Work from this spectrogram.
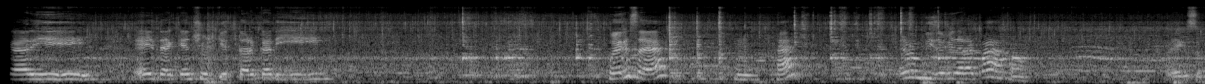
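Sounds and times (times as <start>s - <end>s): vegetables sizzling: 0.1s - 12.0s
spatula scraping vegetables: 4.2s - 9.8s.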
